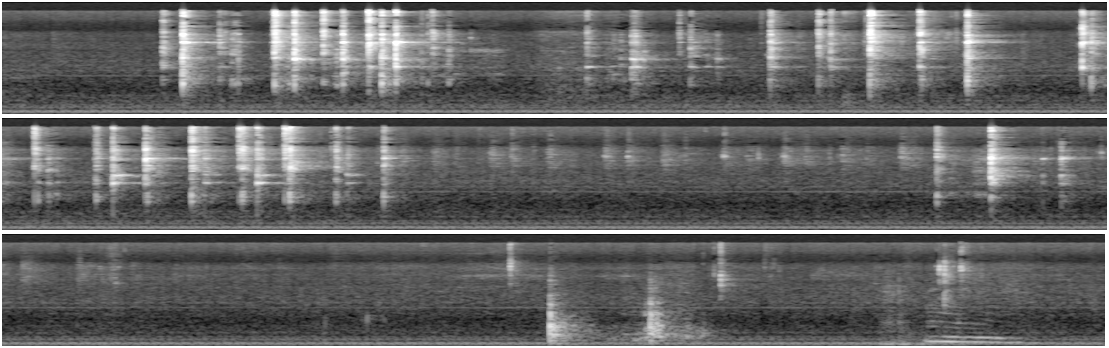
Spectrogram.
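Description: A metal spoon clinking against a small glass bowl as soup is stirred and scooped: a quick irregular run of clinks for about six seconds, then a single clink a few seconds later. Near the end there is a short low 'mm' from the taster.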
